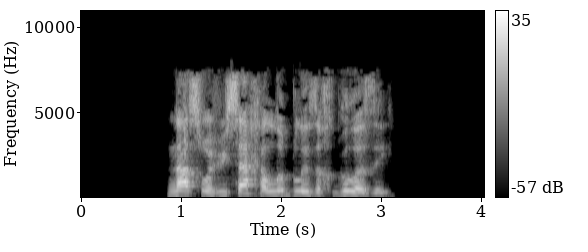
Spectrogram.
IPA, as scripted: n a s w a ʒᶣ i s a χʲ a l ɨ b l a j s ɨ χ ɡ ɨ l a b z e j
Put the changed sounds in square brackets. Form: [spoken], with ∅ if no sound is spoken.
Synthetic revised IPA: n a s w a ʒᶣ i s a χʲ a l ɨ b l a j [z] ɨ χ ɡ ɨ l a [∅] z e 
